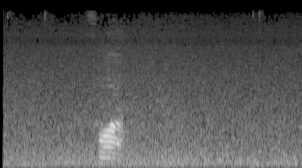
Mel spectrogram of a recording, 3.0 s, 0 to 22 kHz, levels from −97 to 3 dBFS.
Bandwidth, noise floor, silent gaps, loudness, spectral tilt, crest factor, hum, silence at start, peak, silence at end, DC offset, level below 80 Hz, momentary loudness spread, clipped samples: 16.5 kHz; -36 dBFS; none; -19 LUFS; -6.5 dB/octave; 22 dB; none; 0.05 s; -2 dBFS; 0.05 s; under 0.1%; -50 dBFS; 20 LU; under 0.1%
